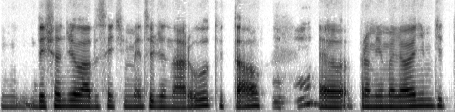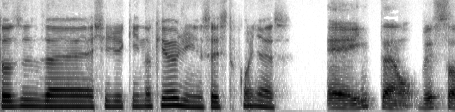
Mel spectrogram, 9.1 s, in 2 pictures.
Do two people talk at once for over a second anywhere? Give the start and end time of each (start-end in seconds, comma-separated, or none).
none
